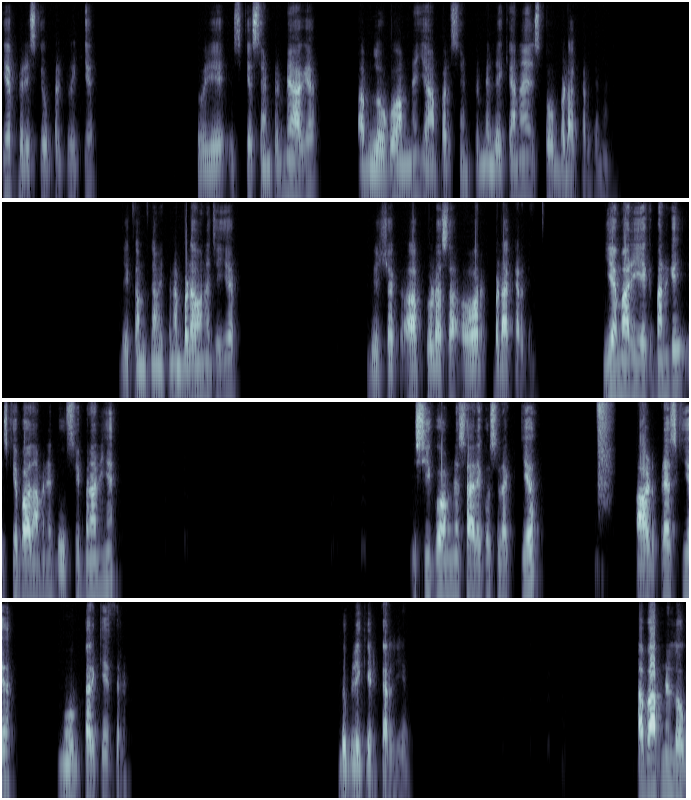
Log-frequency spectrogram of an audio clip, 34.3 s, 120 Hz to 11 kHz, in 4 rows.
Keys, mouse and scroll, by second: 1.7 click, 2.6 click, 3.2 click, 6.8 alt+shift+click, 9.4 click, 9.9 space, 10.0 click, 10.9 click, 11.3 z, 11.5 alt+click, 11.9 space, 12.1 click, 12.6 v, 12.9 click, 14.1 alt+shift+click, 17.2 click, 19.4 click, 19.9 click, 21.4 click, 26.2 alt+click, 31.4 click, 32.0 v, 32.3 click, 32.7 space, 32.8 click, 33.6 click.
